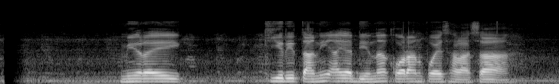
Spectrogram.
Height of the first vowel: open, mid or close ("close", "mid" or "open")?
close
